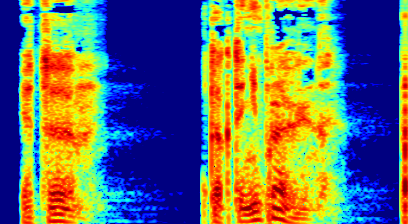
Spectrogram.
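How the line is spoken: Mumbled. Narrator (Russian): промямлил отец Хойт

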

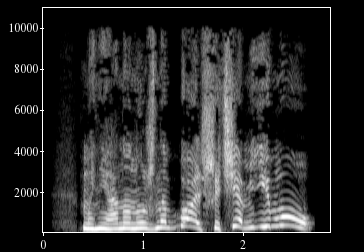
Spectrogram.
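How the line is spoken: Wailing. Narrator (Russian): взвыла она

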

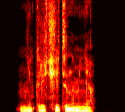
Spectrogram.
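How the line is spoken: Quiet. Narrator (Russian): тихо сказала Сашка

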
